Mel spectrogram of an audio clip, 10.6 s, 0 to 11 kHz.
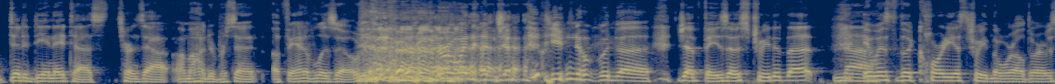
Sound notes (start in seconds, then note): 3.6 laughs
